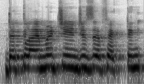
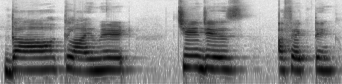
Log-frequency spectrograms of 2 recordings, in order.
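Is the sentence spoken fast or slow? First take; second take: fast; slow. First: The sentence is rushed out very quickly. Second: The sentence is spoken very slowly and unevenly. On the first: "ਟੂ fast ਕਿੱਦਾਂ ਬੋਲਦੇ ਆ student ... ਇਹ ਬਹੁਤ ਤੇਜ਼ ਹੋ ਗਿਆ" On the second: "ਟੂ slow ਕਿੱਦਾਂ ਬੋਲਦੇ ਆ ... ਦੋ ਵਰਡ ਇਕੱਠੇ ਬੋਲਤੇ ਫਿਰ ਇੱਕ ਫੇਰ ਸਲੋ ਬੋਲਤਾ"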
